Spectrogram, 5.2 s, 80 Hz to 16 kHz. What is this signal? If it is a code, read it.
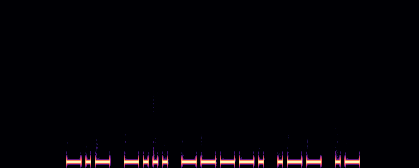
Morse code, heard as a keyed tone, about 23 wpm, 700 Hz. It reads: KB9WA
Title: Speed Racing - USA 2x2 Call Signs 20wpm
